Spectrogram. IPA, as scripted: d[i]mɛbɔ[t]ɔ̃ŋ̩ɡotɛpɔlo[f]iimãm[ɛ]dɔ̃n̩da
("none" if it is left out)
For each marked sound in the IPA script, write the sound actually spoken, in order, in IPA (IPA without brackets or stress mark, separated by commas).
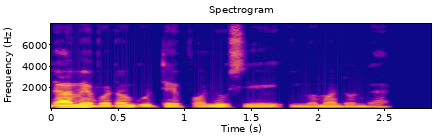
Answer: a, d, s, a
